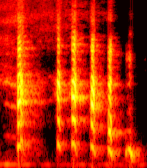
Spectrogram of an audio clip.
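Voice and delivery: loud, high cackling laugh; burst of laughter. Real, not acted. Recalling Tommy hearing the story, helpless laughter. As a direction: crack up in a quick staccato burst.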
